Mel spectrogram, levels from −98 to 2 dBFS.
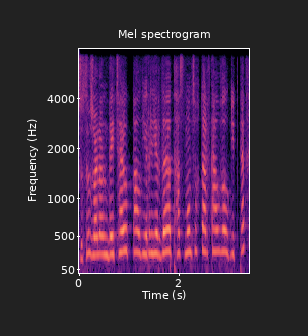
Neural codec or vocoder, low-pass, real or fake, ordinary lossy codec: codec, 16 kHz in and 24 kHz out, 0.6 kbps, FocalCodec, streaming, 2048 codes; 7.2 kHz; fake; none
